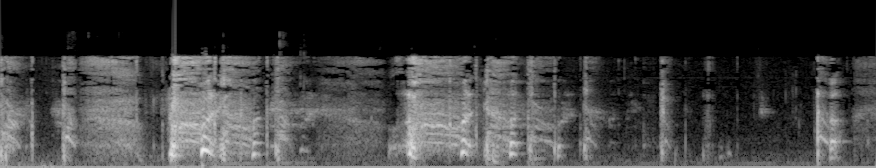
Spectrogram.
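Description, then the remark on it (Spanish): A person coughs in a few harsh, rasping bursts, two clustered fits a couple of seconds apart, then one short final cough, with quiet pauses between and no talking. “Imaginemos que en nuestro entorno hay una persona infectada y que tose o estornuda emitiendo secreciones sin control.”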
